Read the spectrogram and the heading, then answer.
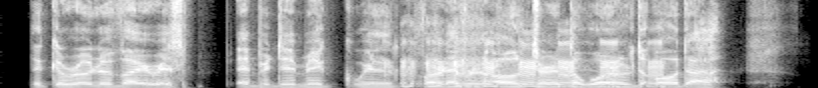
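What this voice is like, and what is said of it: Imitates another person's voice. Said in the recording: “That's my Henry Kissinger impersonation. ... That was a really good Henry Kissinger. ... Too good.”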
